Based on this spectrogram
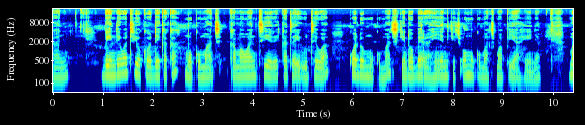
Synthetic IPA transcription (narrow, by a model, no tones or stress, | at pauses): aɲu | bɛnd̪ɛwatʰiɔkɔɗɛkakamukuma̰t͡ʃkamawantʰiɛɾɛkataḭutʰɛwakwaɗwamukuma̰t͡ʃkɛ̰ndɔɓɛɾaɦiɲanikɛt͡ʃɔmukɔma̰t͡ʃmapia̰ɦɛ̰ɲama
